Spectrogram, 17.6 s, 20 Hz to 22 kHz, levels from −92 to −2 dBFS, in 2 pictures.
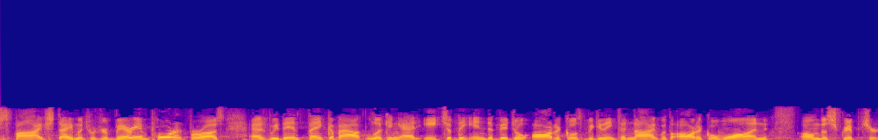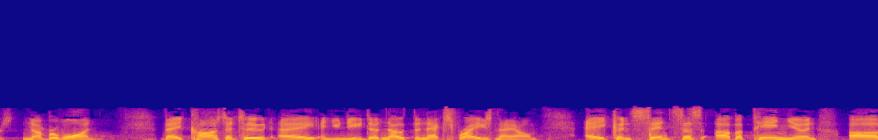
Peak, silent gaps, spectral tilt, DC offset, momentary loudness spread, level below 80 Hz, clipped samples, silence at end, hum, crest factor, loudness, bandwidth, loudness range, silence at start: -4 dBFS; none; -8 dB/octave; under 0.1%; 7 LU; -64 dBFS; under 0.1%; 0 s; none; 14 dB; -18 LUFS; 5.4 kHz; 2 LU; 0 s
